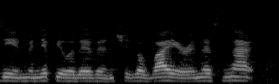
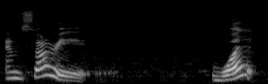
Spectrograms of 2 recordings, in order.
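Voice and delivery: mocking mimicry; 5 semitones higher, 7 dB louder, slower than usual. Mocking Leticia's own retort.

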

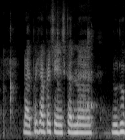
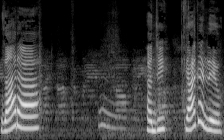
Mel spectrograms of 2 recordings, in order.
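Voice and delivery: calling out; 6 semitones higher, 8 dB louder than usual. Real, not acted. Mother calls to baby Zara outside in the sun, loud and high. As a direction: call across the yard to her.

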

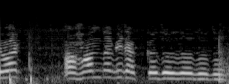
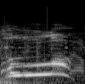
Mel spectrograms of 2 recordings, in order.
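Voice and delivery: startled cry; 7 semitones higher, 6 dB louder than usual. Real, not acted. Brakes fail on the car.

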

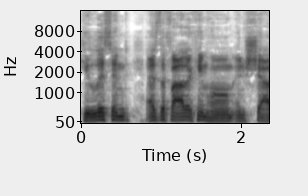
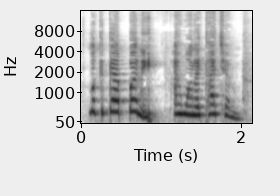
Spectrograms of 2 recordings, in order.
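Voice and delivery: put-on small child voice.

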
